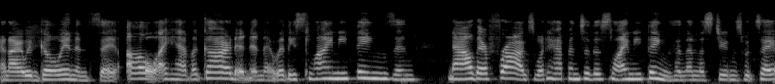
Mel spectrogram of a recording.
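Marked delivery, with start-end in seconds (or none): 1.3-6.8 put-on confused elderly woman voice. A teacher recounts role-playing for a science class in a forgetful old lady voice. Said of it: "pretend to be a very old lady who forgot a lot of things".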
